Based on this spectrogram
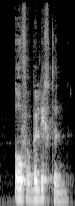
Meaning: to overexpose
- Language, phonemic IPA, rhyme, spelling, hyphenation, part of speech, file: Dutch, /ˌoː.vər.bəˈlɪx.tən/, -ɪxtən, overbelichten, over‧be‧lich‧ten, verb, Nl-overbelichten.ogg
